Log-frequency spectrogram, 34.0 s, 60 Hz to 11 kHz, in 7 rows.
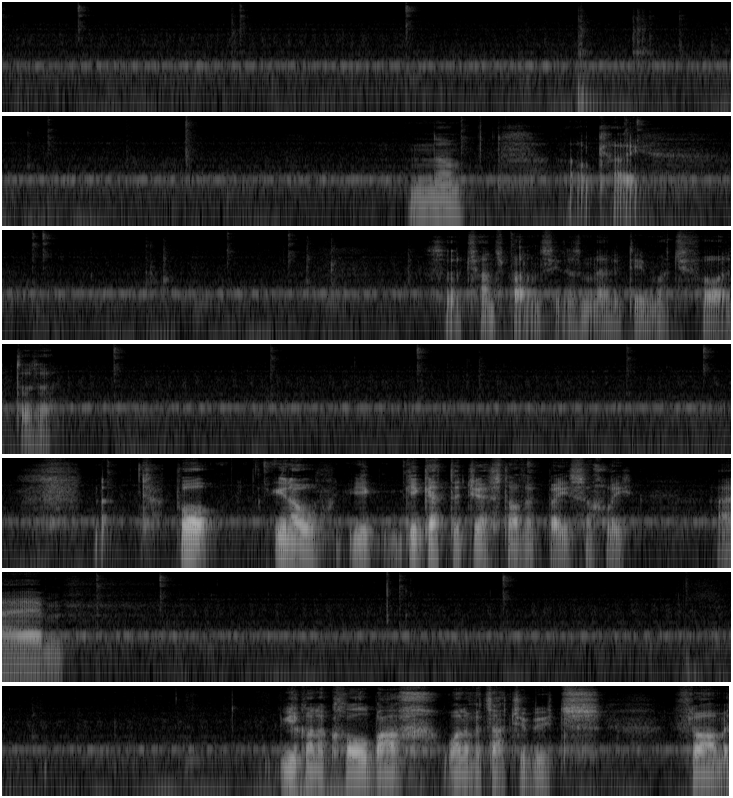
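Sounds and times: faint steady hum: 0.0s - 34.0s
computer mouse clicks: 1.5s - 1.8s, 3.8s - 5.3s, 9.9s - 12.0s, 26.8s - 27.8s
faint computer mouse clicks: 26.8s - 27.8s.

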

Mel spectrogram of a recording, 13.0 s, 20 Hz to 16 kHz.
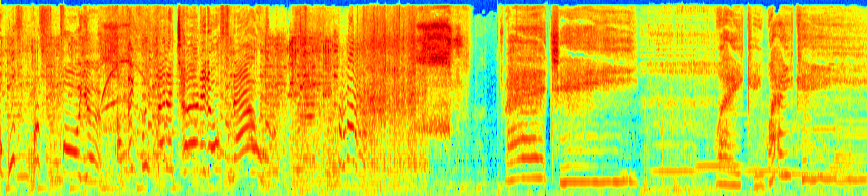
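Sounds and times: children's background music: 0.0s - 5.7s, 6.8s - 13.0s
cartoon snoring sound effects: 9.4s - 11.0s.

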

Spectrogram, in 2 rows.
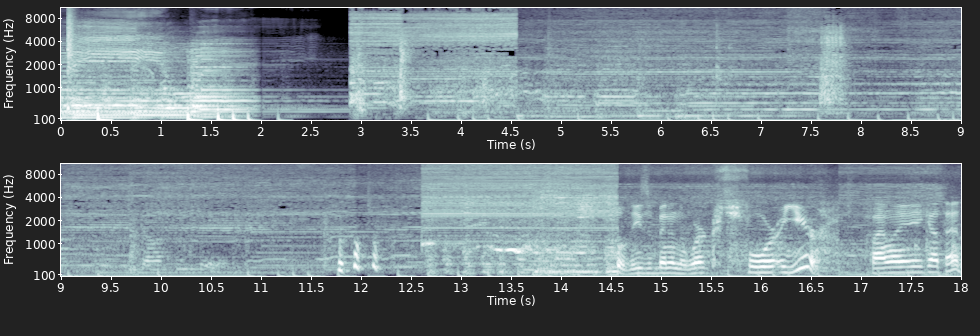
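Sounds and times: music playing: 0.0s - 2.7s, 3.6s - 18.0s
tattoo machine buzzing: 2.9s - 18.0s.

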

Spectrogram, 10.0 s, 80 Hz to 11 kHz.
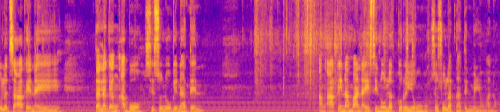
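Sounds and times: low background hum: 0.0s - 10.0s
paper and garlic skin rustling: 5.0s - 8.8s.

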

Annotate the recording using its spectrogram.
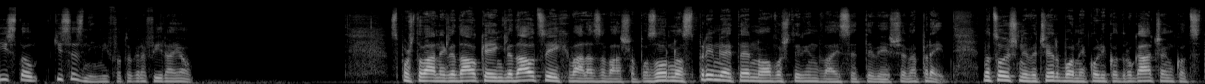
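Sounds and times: man speaking: 0.0s - 2.0s, 3.9s - 12.0s
man breathing in: 3.4s - 3.9s, 9.5s - 9.8s.

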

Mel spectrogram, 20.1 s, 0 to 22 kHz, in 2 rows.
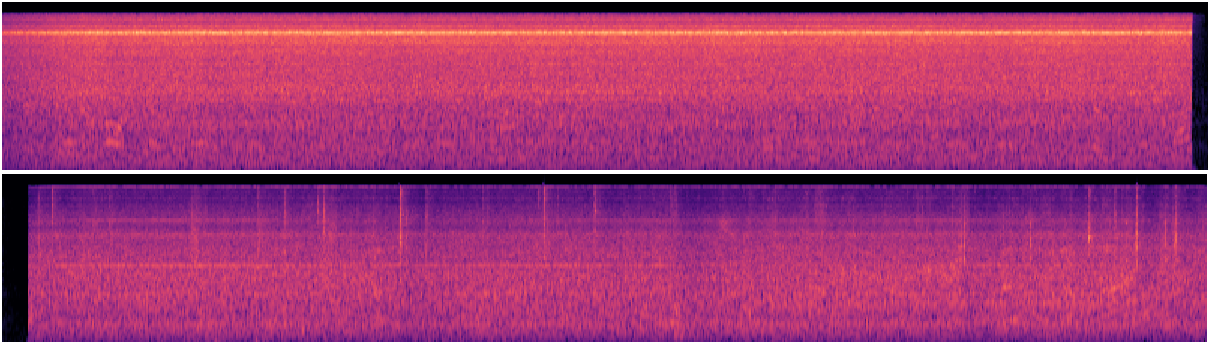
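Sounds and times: faint voices: 0.0s - 10.0s, 11.7s - 20.0s
jet engine noise: 0.0s - 20.0s.

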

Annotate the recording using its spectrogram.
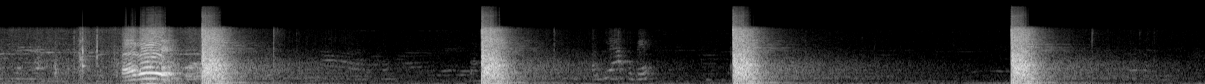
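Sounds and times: loud sharp bangs: 2.0s - 3.1s, 4.8s - 5.9s, 7.3s - 8.7s, 10.1s - 11.4s.

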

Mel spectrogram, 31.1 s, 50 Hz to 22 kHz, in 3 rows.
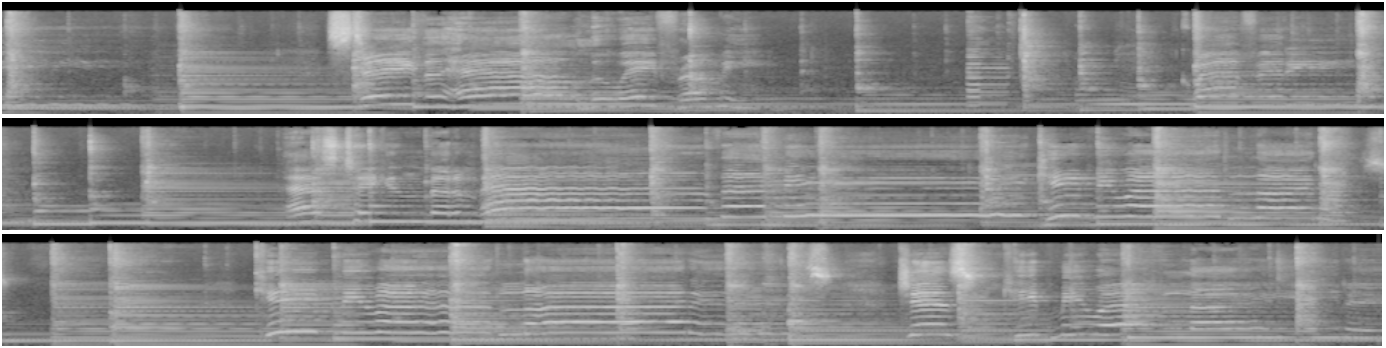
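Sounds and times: woman singing: 0.0s - 6.2s, 8.3s - 31.0s
clean electric guitar: 0.0s - 31.0s.

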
